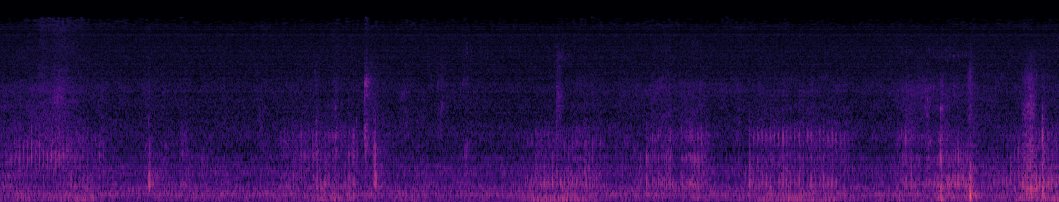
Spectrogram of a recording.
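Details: Cat purring steadily during a grooming and brushing session, a deep rumbling drone running throughout, overlaid by brief scratchy bristle strokes and light taps at irregular intervals.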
